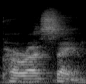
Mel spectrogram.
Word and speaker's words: Parasayan: Irfan Parasayan. Parasayan. It's like saying Saiyan, but Saiyan.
